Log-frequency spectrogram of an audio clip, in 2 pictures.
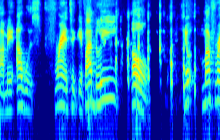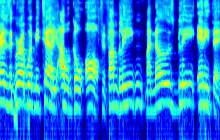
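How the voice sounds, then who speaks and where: A bright, sharp tone at a moderate pace, in an American accent. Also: man, high pitch for a man. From Washington DC (Southeast). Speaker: retired firefighter. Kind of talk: interview.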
